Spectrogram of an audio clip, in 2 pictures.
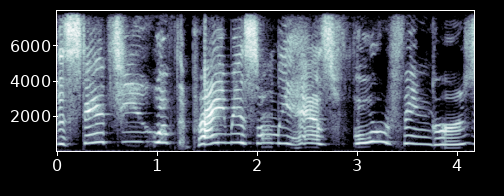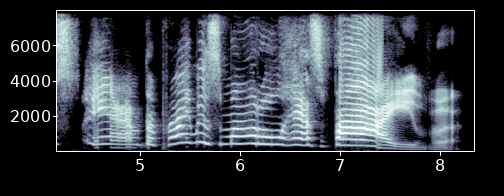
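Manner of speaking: very high, sing-song, swooping voice. Speaker voices what the commenters complain about, in a Wowhead commenter voice. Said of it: "Here's my best Wowhead commenter voice".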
